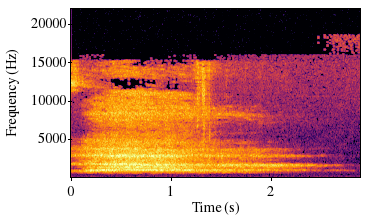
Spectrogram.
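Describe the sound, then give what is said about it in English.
A slow, deep exhale at the end of a breathing exercise: one long, soft, breathy rush of air that holds steady, then gradually fades away, heard alone. “Last one, inhale. And then breath out.”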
